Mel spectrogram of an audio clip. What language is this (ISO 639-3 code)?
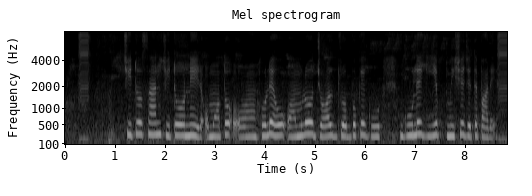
ben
